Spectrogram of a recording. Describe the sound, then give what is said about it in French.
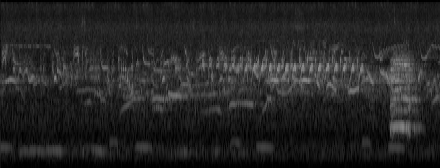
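A distant pheasant gives a brief, harsh, raspy call near the end, over a steady chorus of high chirping and twittering songbirds. “Ça, c'est un faisan au loin.”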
